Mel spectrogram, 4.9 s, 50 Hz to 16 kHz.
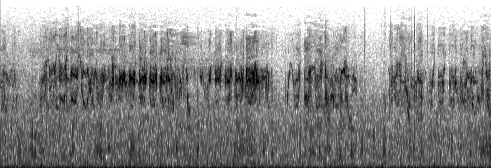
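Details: Black stork nestlings at Karula on 3 June 2017, being fed by the male. Raspy, squeaky chatter in four bursts, the loudest around the middle, then quieter calls.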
